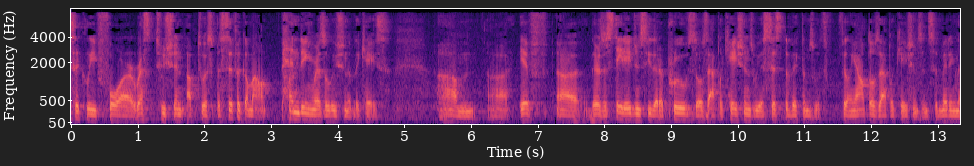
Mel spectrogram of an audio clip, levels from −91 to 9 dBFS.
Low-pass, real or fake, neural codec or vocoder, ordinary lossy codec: 7.2 kHz; real; none; MP3, 32 kbps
